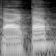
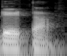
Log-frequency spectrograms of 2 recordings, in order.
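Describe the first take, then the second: First: The first vowel sounds like 'ah'. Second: The first vowel sounds like 'ay'. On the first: This is how it is said in the village. The speaker calls it wrong. "अपने गांव घर में इसे हम लोग डाटा पढ़ देते" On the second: This is how it is actually said in English. The speaker calls it right. "इसको हम एक्चुअल में पढ़ते हैं डेटा"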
